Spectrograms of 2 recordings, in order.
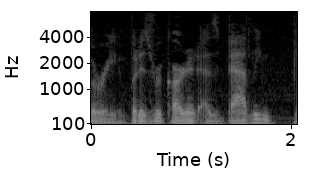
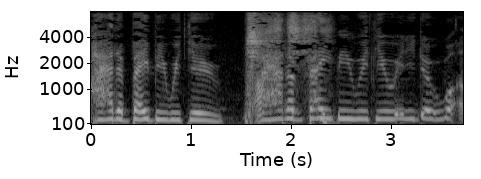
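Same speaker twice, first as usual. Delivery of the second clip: shrill, high-pitched, loud yelling; 8 dB louder than usual. Retelling what a girl on the subway said: imitating a girl yelling.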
